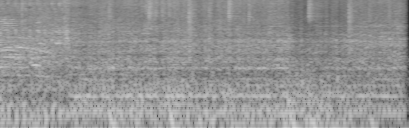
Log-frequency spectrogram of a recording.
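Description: Street traffic noise with a tuk-tuk's motorbike engine running, a steady low hum coming in about a second in, with voices in the background.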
